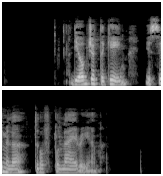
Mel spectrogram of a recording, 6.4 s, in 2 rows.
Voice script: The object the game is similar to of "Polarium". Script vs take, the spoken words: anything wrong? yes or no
no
